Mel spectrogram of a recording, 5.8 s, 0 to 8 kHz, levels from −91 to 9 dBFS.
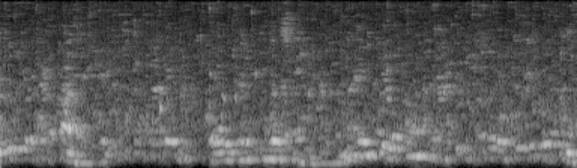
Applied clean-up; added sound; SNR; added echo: classical method WPE with log-MMSE.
